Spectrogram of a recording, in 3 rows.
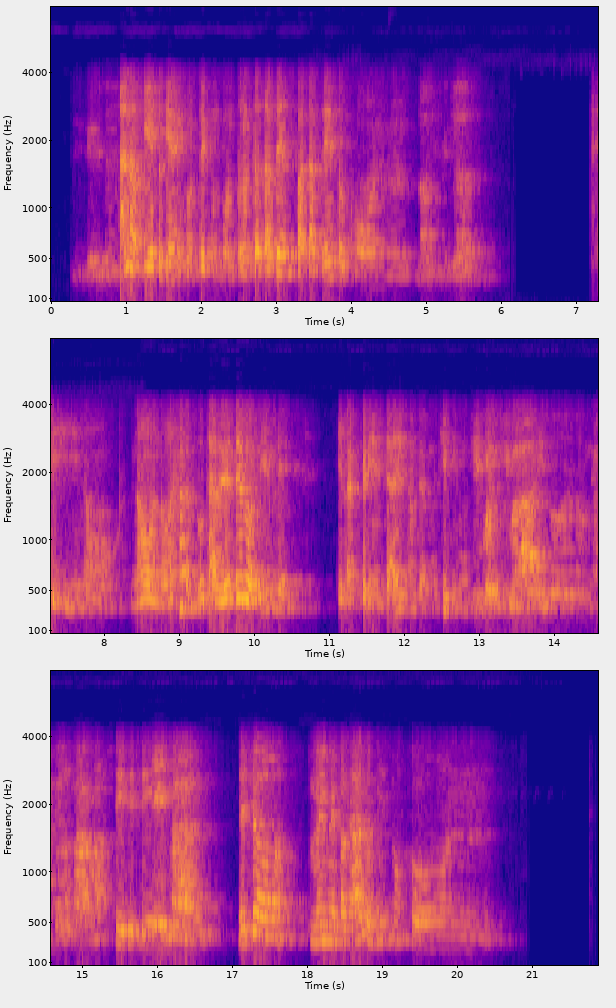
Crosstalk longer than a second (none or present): none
